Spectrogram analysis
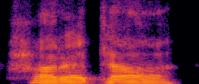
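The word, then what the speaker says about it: חרטה: Or you could spell it like that, because that's the ch, the chet, charata, which is often translated as regret.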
